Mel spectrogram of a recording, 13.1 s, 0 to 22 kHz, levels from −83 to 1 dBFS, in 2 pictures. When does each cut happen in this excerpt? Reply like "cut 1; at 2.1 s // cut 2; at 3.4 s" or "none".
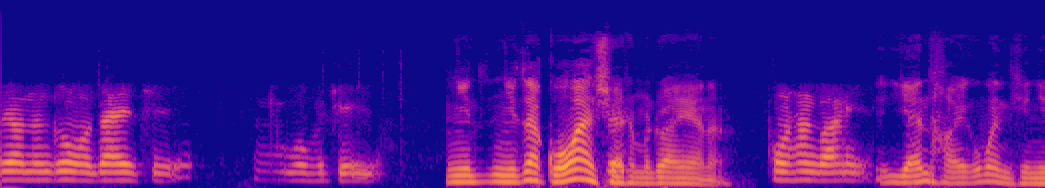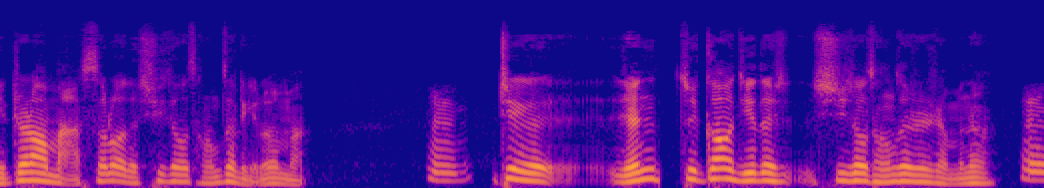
cut 1; at 9.5 s // cut 2; at 10.6 s

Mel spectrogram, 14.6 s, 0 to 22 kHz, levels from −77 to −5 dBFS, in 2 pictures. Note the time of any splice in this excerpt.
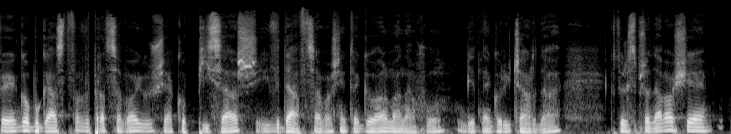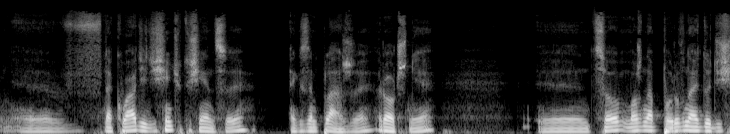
none

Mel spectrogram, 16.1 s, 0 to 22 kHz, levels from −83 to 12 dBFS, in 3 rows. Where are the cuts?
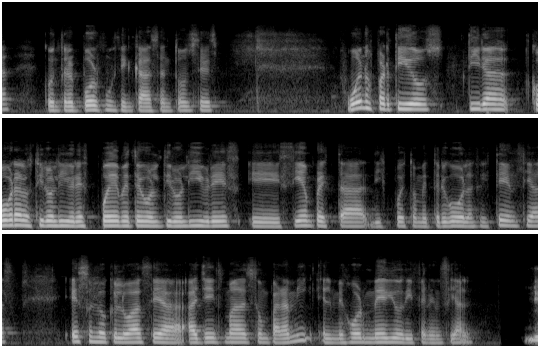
none

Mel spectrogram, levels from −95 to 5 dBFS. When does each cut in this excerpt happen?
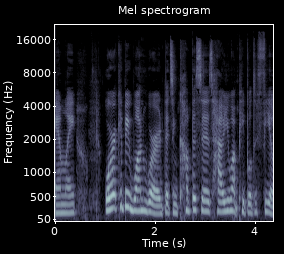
cut 1; at 2.3 s

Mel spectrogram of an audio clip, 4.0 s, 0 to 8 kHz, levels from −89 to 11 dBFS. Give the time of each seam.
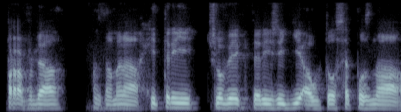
cut 1; at 2.0 s

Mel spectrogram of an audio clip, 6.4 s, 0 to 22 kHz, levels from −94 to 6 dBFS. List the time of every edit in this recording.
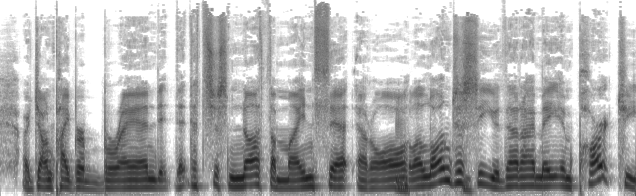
cut 1; at 4.1 s

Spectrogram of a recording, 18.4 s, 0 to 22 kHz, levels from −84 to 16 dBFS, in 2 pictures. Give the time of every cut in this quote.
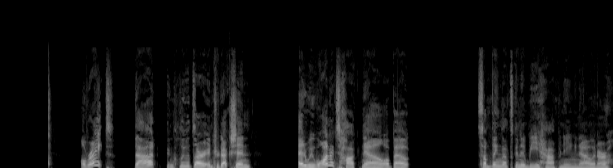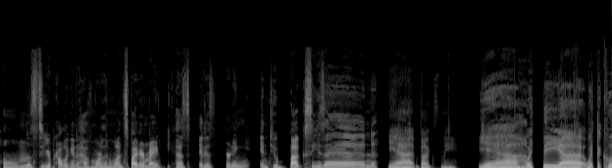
cut 1; at 14.9 s // cut 2; at 17.1 s

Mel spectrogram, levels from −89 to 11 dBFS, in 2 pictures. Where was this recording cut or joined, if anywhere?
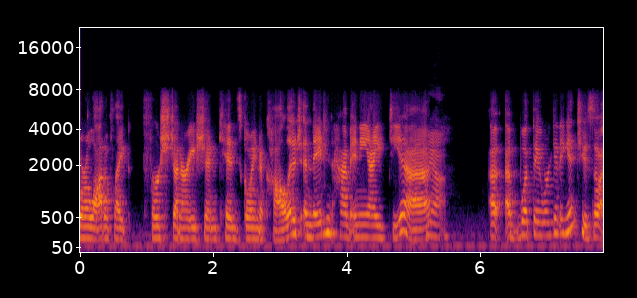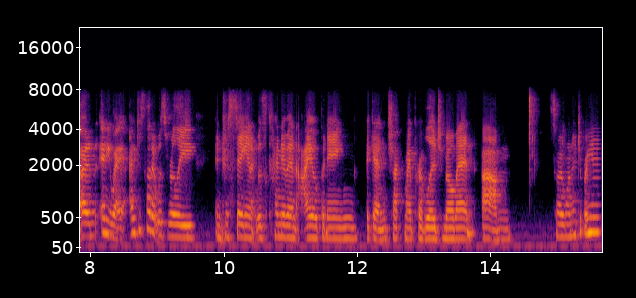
none

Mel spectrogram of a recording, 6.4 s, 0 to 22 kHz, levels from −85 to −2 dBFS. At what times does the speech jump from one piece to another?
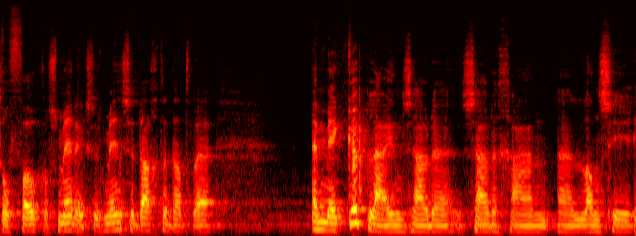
none

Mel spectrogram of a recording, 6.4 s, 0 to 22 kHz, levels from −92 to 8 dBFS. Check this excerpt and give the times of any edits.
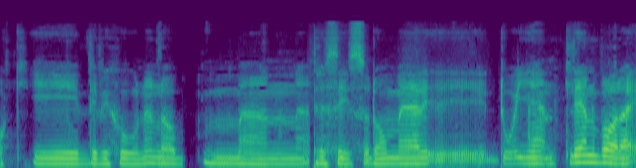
cut 1; at 1.8 s // cut 2; at 3.1 s

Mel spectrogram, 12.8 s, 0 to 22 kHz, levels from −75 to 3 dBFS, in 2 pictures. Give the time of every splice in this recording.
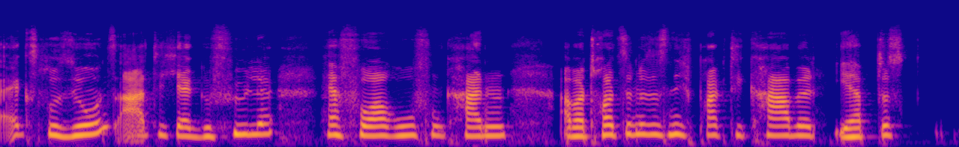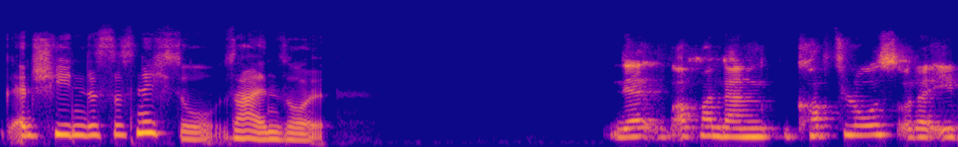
cut 1; at 5.4 s // cut 2; at 10.9 s

